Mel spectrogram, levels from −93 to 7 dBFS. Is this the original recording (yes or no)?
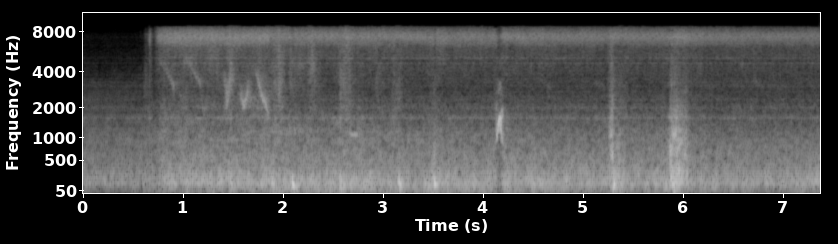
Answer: no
